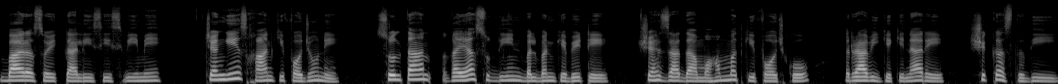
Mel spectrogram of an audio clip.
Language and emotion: Urdu, neutral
